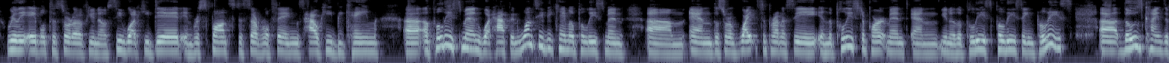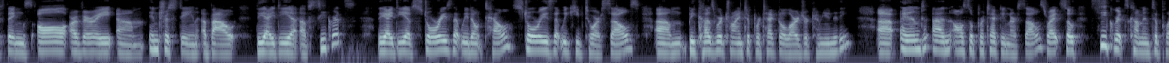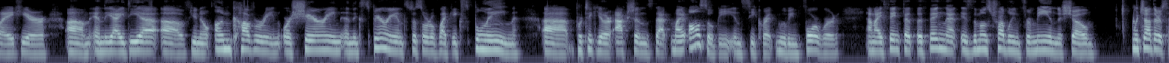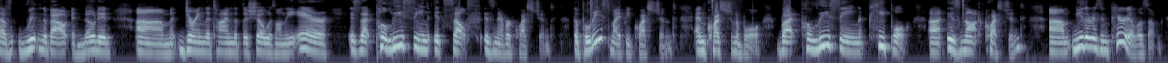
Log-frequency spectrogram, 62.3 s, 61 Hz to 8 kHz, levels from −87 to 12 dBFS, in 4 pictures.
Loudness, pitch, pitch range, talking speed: -21 LUFS, 155 Hz, 145-170 Hz, 180 wpm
